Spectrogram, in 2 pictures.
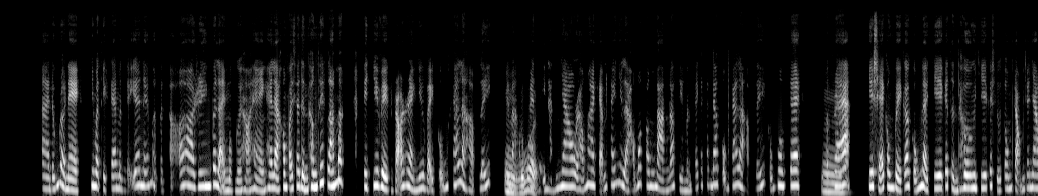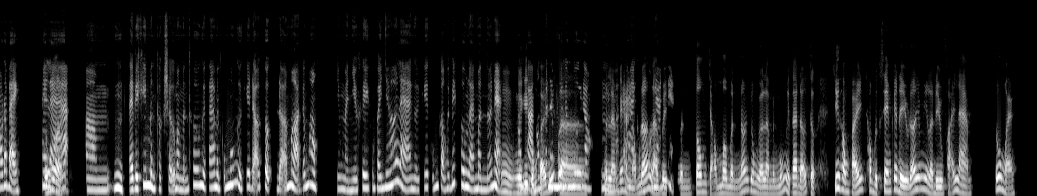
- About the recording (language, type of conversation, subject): Vietnamese, podcast, Làm sao bạn phân chia trách nhiệm làm việc nhà với người thân?
- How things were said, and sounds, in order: tapping; other background noise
